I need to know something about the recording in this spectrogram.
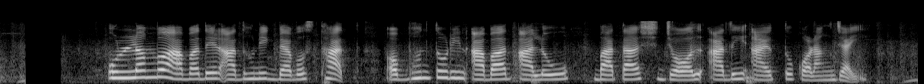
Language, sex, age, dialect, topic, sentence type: Bengali, female, 18-24, Rajbangshi, agriculture, statement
